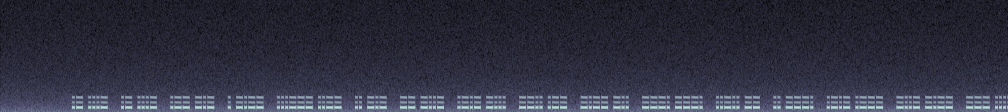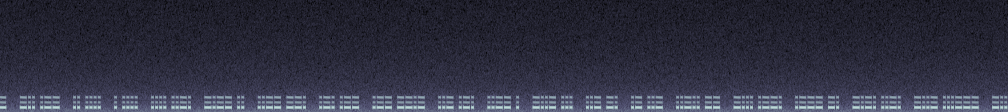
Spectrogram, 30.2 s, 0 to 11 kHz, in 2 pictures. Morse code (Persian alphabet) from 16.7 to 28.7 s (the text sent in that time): هح حف ظی غژ رو وگ طر غه خس طن اط ضم بپ جن ثف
